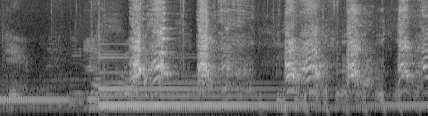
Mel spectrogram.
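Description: A small dog yapping in a run of short barks, starting about a second in, over background music with long held guitar notes.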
